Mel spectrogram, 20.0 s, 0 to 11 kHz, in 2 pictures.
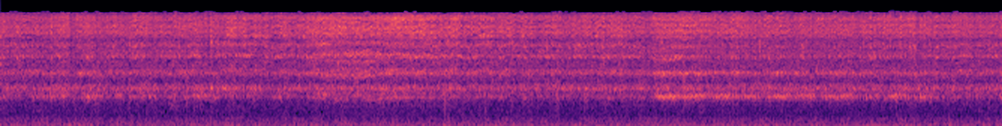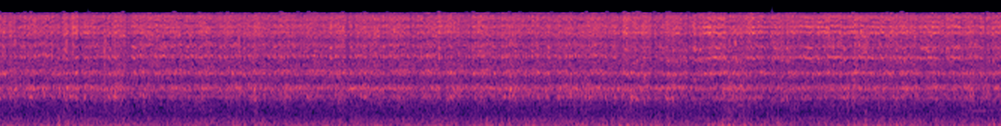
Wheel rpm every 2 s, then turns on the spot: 210, 210, 210, 210, 210, 210, 210, 210, 200, 200.
none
